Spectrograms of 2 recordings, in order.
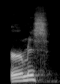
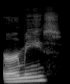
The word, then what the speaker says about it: Hermes: Seeing as how these couriers work, I think the name is pronounced Hermes, as in Hermes. Because Hermes, yeah. Yeah. I thought about that. Well, then just put the H on there. You're not French.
